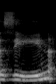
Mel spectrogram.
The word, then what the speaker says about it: zine: So a zine is pronounced like magazine, or it comes from the phrase fanzine.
